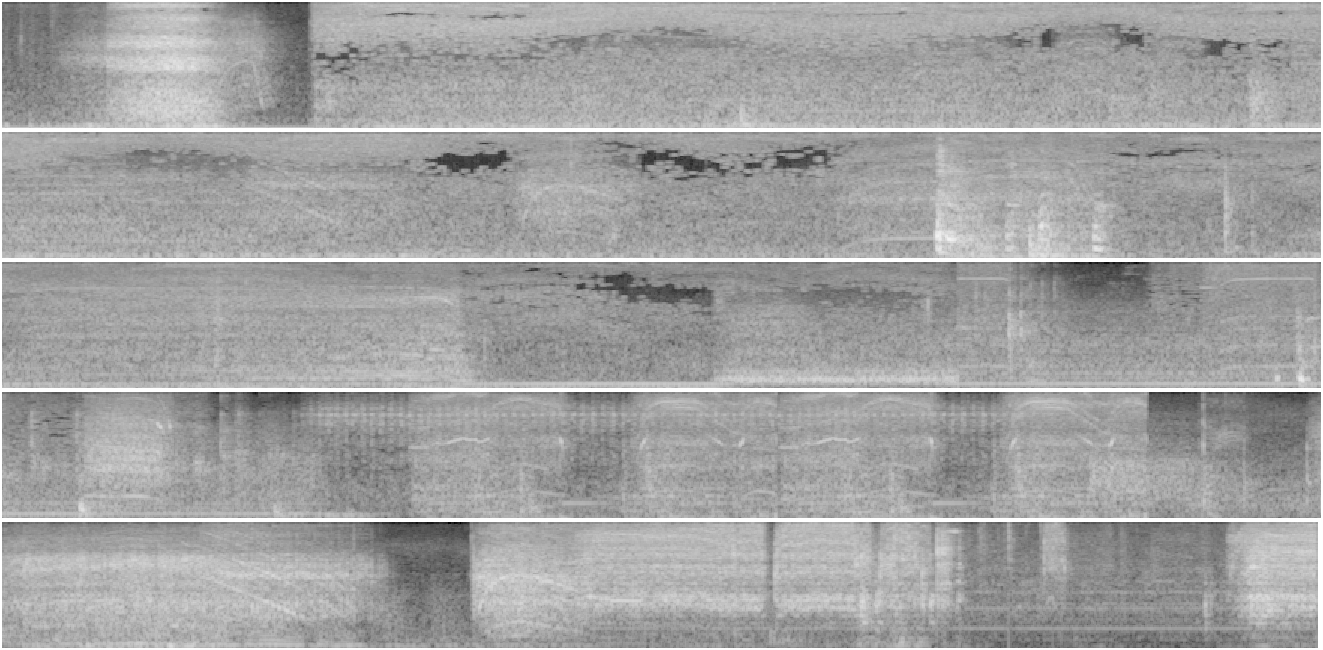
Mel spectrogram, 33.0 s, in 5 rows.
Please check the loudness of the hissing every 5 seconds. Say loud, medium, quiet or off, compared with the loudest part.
loud, medium, medium, quiet, quiet, quiet, quiet.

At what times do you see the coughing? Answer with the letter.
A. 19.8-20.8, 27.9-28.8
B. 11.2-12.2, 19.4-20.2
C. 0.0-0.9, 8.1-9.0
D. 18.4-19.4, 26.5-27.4
B.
